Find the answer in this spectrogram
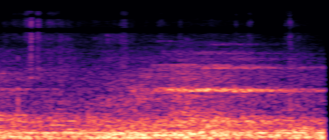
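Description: Quiet sports-hall ambience: a low steady hum with a faint high thin tone held for under a second just past the middle.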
